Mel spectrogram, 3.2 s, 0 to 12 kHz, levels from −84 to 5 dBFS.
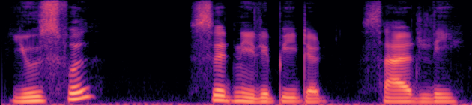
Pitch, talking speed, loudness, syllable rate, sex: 140 Hz, 75 wpm, -18 LUFS, 4.6 syllables/s, male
